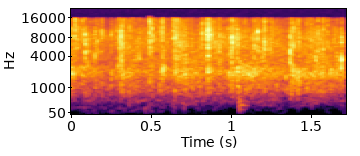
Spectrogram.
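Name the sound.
audience applause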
